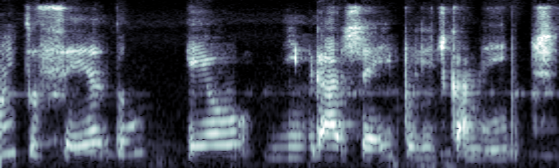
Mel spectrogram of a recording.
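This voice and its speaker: At a very slow pace, a woman with a fairly high pitch speaks with lively intonation. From Brazil, Rio de Janeiro suburb. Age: 60s. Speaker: spiritual leader. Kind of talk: interview. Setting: radio program.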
